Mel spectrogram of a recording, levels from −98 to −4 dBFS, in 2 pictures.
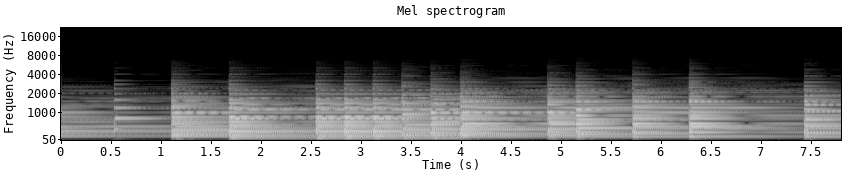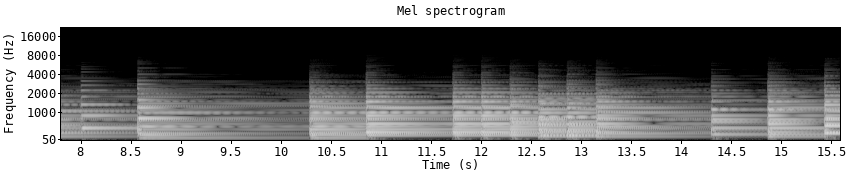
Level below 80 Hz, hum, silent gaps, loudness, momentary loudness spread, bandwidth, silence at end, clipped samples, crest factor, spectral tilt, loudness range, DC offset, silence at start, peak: -60 dBFS; none; none; -26 LUFS; 14 LU; 4.5 kHz; 0 s; under 0.1%; 18 dB; -11 dB/octave; 5 LU; under 0.1%; 0 s; -8 dBFS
